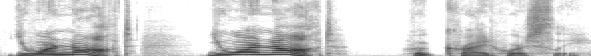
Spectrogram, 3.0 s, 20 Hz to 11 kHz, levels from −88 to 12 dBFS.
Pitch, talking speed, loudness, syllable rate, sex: 275 Hz, 185 wpm, -17 LUFS, 6.2 syllables/s, female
